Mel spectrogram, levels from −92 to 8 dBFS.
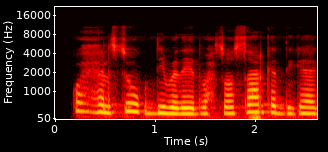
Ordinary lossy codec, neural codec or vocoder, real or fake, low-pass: none; none; real; 10.8 kHz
